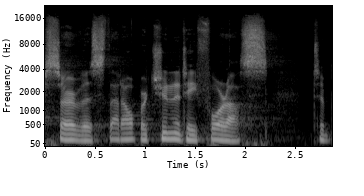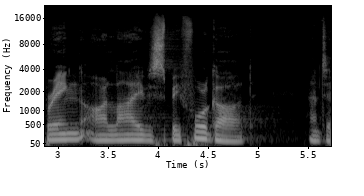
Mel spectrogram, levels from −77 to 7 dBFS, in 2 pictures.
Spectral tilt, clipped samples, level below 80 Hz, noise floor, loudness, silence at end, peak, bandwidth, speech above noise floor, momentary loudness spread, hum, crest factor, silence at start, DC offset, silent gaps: -3.5 dB/octave; under 0.1%; -58 dBFS; -66 dBFS; -30 LUFS; 0 s; -12 dBFS; 18 kHz; 35 dB; 15 LU; none; 18 dB; 0 s; under 0.1%; none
